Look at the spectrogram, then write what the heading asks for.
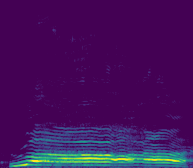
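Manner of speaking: loud roaring lion. Acted. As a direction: roar like a hungry lion. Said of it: "Let's pretend to be like a lion".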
